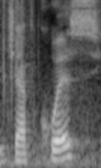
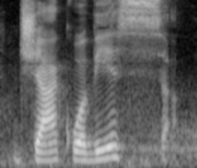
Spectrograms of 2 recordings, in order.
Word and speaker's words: Jaquavius: Alright, Japquis, you can go. Jaquavius, that's how you pronounce it.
